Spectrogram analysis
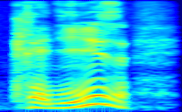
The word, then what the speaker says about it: CredeeZ: qui est derrière et ça se dit créé 10 et ça se prononce this as écrit c est re d eux z point com pourquoi ce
